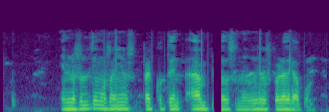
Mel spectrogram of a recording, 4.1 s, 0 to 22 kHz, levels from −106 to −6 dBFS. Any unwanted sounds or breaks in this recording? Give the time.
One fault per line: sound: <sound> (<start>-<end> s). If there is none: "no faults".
sound: dropout (2.7-2.8 s)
